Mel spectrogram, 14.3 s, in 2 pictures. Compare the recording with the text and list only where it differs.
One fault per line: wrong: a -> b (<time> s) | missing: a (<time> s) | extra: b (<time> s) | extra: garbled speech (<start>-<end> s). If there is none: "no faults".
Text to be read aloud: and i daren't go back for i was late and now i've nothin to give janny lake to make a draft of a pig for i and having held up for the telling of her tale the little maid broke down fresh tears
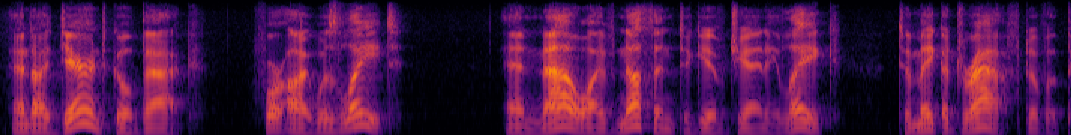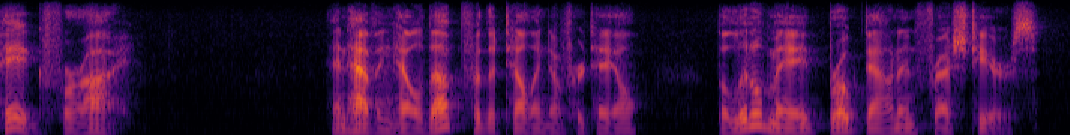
extra: in (13.1 s)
